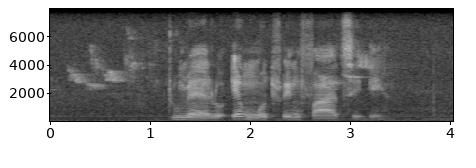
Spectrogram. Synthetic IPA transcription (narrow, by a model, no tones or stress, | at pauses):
tʼumɛlɔʔɪŋ̩ot͡sʼweŋ̩faːt͡sʰɪ̰ʔɪ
